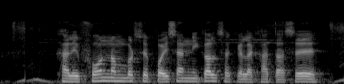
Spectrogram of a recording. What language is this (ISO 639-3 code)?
bho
